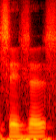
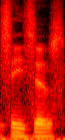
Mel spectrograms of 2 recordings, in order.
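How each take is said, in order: First: It is said in a standard English accent. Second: It is said in a Filipino accent, like Caesar's. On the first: "they don't say scissors" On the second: "in Tagalog, ... they say scissors"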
